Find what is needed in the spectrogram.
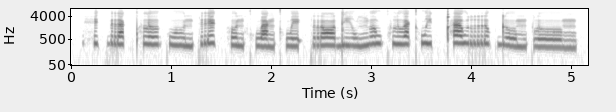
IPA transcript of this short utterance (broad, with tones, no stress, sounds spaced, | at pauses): h e˥˩ k̚ r a˦˥ k̚ pʰ l ɤː˧ k w uː˨˩ n p r ɛː˥˩ k̚ h o˨˩ n kʰ w a˨˩ ŋ kʰ w e˨˩ ʔ p r ɔː˧ d iː˨˩ w ŋ ɤː˥˩ w kʰ l u˦˥ a̯ kʰ w i˥˩ t̚ pʰ a˥˩ w r o˥˩ k̚ d oː˨˩ m k l oː˨˩ ŋ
